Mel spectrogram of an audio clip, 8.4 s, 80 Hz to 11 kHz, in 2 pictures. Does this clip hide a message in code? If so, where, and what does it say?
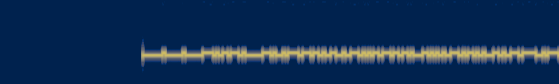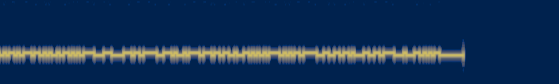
Yes: RTTY (50 baud, 170 Hz shift) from 1.1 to 7.7 s, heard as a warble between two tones, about 1360 Hz centre. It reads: HE WAS GRADUATED FROM THE PRESTIGIOUS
